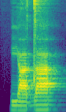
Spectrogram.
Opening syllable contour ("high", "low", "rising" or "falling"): low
